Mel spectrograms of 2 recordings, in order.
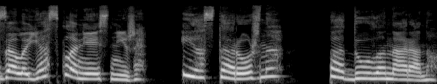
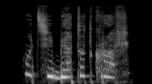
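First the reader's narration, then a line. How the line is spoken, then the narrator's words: Whispered. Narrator (Russian): почему-то шепотом сказала я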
